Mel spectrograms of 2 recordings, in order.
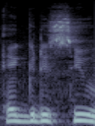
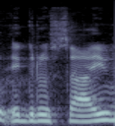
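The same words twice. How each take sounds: First: Said in the usual way. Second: "एग्रेसिव" with its ending said like English "five"; wrong pronunciation demo. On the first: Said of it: "यहाँ पे यू हो जाता है". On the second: Shown as a demonstration. Teacher warns pupils against misreading, "एग्रेसिव" mispronounced as "aggres-SAIV". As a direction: say the last syllable of "एग्रेसिव" as "saiv", long i as in "eye". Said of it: "इसको एग्रेसिव नहीं पढ़िएगा".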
